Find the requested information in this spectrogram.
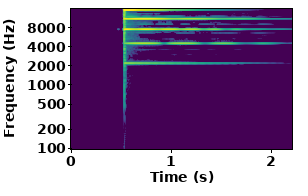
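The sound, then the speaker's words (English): A single bright bell chime signals a page turn in a children's read-along book. It is one clear, high ding with ringing overtones that fades away smoothly over about a second and a half. “Turn the page when you hear the bell.”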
